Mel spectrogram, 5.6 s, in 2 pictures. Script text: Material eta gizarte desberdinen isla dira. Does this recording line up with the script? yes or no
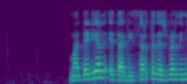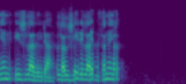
no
